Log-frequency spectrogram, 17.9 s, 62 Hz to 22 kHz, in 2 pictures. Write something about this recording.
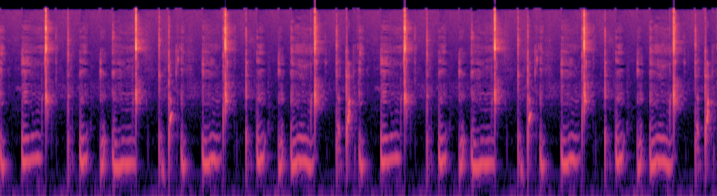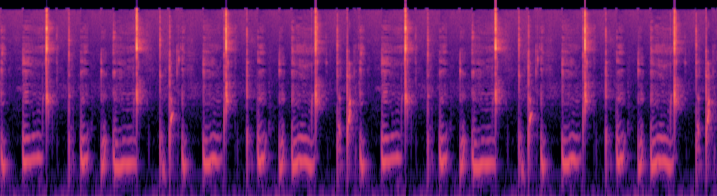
some crappy beatboxing 107bpm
